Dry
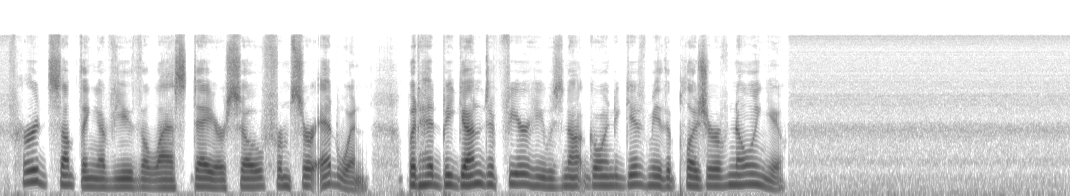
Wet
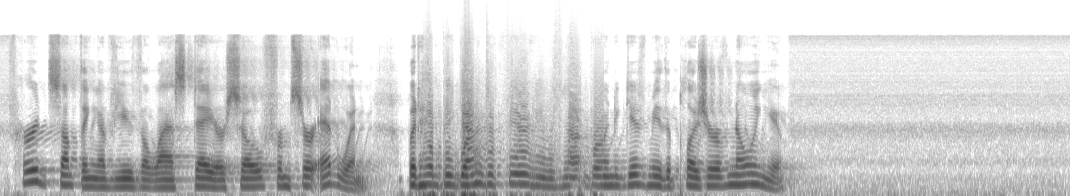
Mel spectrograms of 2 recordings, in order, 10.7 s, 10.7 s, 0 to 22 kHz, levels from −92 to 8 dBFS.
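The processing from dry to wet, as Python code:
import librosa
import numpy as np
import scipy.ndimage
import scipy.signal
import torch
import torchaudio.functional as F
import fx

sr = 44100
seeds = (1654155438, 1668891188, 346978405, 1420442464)

y = fx.echo_feedback(x, sr, ms=87, feedback_pct=55, wet_db=-19.0)
y = fx.running_max(y, sr, window=33, at=(4.23, 6.04))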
